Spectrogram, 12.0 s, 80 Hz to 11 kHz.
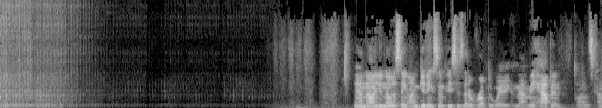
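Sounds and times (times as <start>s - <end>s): low hum: 0.0s - 12.0s
damp cloth rubbing paper: 5.4s - 6.9s.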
